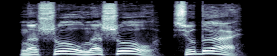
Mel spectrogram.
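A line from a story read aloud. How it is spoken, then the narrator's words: Booming male voice nearby. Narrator (Russian): Незнакомый мужской голос прогремел над самым ухом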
